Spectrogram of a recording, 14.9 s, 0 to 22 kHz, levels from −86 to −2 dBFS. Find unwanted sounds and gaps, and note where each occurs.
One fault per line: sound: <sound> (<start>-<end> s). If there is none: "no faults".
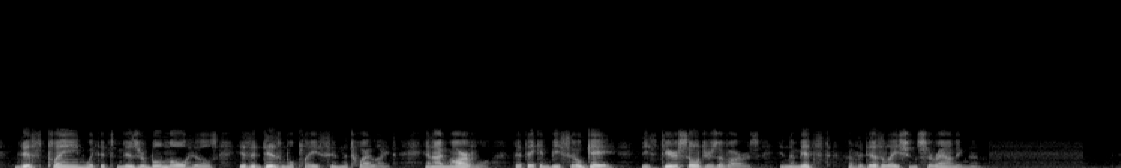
no faults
